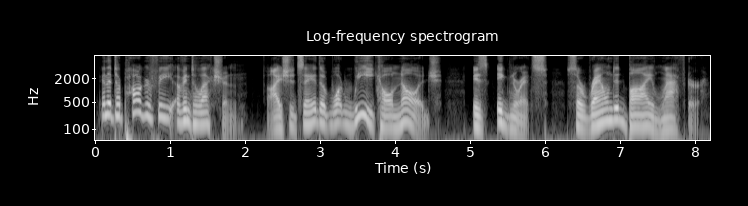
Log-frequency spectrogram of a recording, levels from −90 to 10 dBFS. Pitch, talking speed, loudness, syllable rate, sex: 135 Hz, 130 wpm, -19 LUFS, 4.5 syllables/s, male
